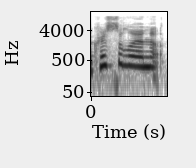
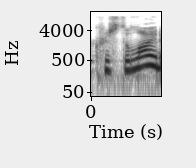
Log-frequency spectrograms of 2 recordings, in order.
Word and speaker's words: Crystalline: Crystal the Crystallin Orthodox or Crystalline Orthodox depending on how you want to pronounce it.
